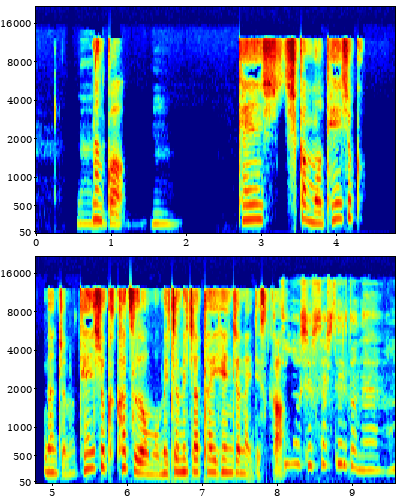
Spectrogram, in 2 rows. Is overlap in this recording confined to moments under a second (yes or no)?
yes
